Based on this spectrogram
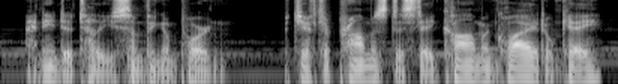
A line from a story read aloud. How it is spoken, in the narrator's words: whispered, my heart pounding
